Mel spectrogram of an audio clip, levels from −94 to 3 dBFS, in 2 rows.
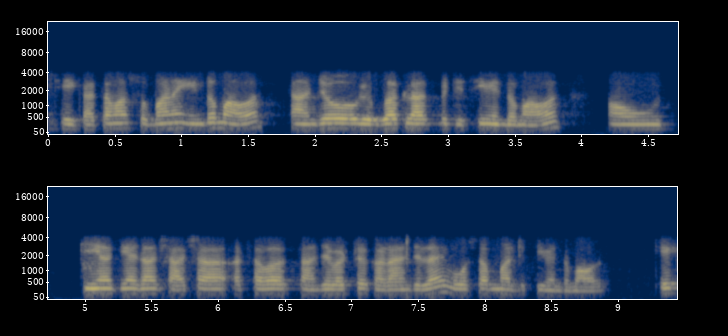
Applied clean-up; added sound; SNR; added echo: none; none; none; none.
